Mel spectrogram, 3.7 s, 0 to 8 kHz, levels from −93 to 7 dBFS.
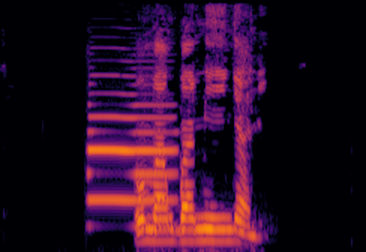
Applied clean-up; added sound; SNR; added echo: classical method spectral subtraction.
